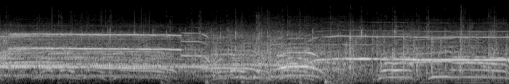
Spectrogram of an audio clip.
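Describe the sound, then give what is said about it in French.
An audience at a jury prize presentation claps and cheers steadily for several seconds, with whoops and excited voices rising over the continuous wash of applause. “je pense qu'on peut l'applaudir encore une fois.”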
